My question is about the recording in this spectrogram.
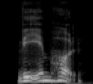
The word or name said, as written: VM-hold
